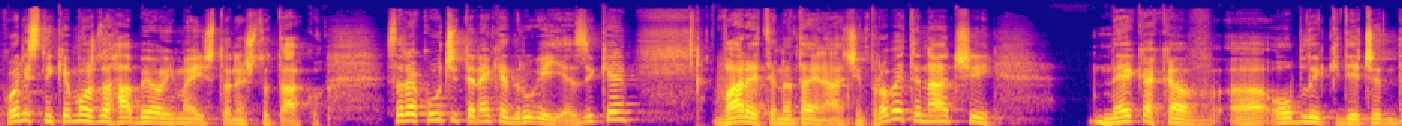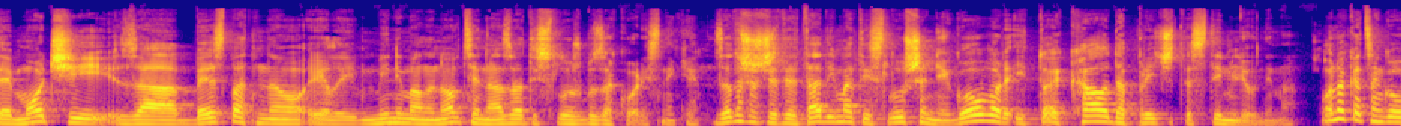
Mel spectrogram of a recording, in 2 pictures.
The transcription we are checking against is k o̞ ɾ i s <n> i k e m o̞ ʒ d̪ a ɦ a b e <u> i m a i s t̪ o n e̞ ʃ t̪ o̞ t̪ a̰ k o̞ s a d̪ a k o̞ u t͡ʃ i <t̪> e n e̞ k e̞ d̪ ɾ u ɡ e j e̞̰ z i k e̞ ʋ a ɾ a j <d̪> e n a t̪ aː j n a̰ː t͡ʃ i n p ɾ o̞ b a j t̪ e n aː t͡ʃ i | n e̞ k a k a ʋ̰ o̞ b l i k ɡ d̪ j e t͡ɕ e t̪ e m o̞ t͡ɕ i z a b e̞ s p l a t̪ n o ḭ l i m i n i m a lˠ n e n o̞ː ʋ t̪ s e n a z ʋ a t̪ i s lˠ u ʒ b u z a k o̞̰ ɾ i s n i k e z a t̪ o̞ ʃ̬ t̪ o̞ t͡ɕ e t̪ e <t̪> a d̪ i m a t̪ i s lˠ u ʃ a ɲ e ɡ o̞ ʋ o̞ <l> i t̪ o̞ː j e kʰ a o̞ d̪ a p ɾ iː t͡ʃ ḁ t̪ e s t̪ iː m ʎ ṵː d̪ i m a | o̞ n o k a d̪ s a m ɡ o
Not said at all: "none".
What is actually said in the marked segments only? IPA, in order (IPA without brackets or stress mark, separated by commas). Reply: n, o, t̪, t̪, t̪, ɾ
